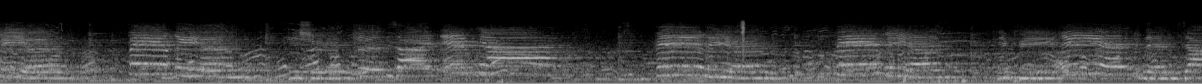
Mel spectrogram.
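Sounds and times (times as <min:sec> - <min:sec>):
children's choir singing: 0:00.0 - 0:05.7, 0:06.6 - 0:12.0.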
